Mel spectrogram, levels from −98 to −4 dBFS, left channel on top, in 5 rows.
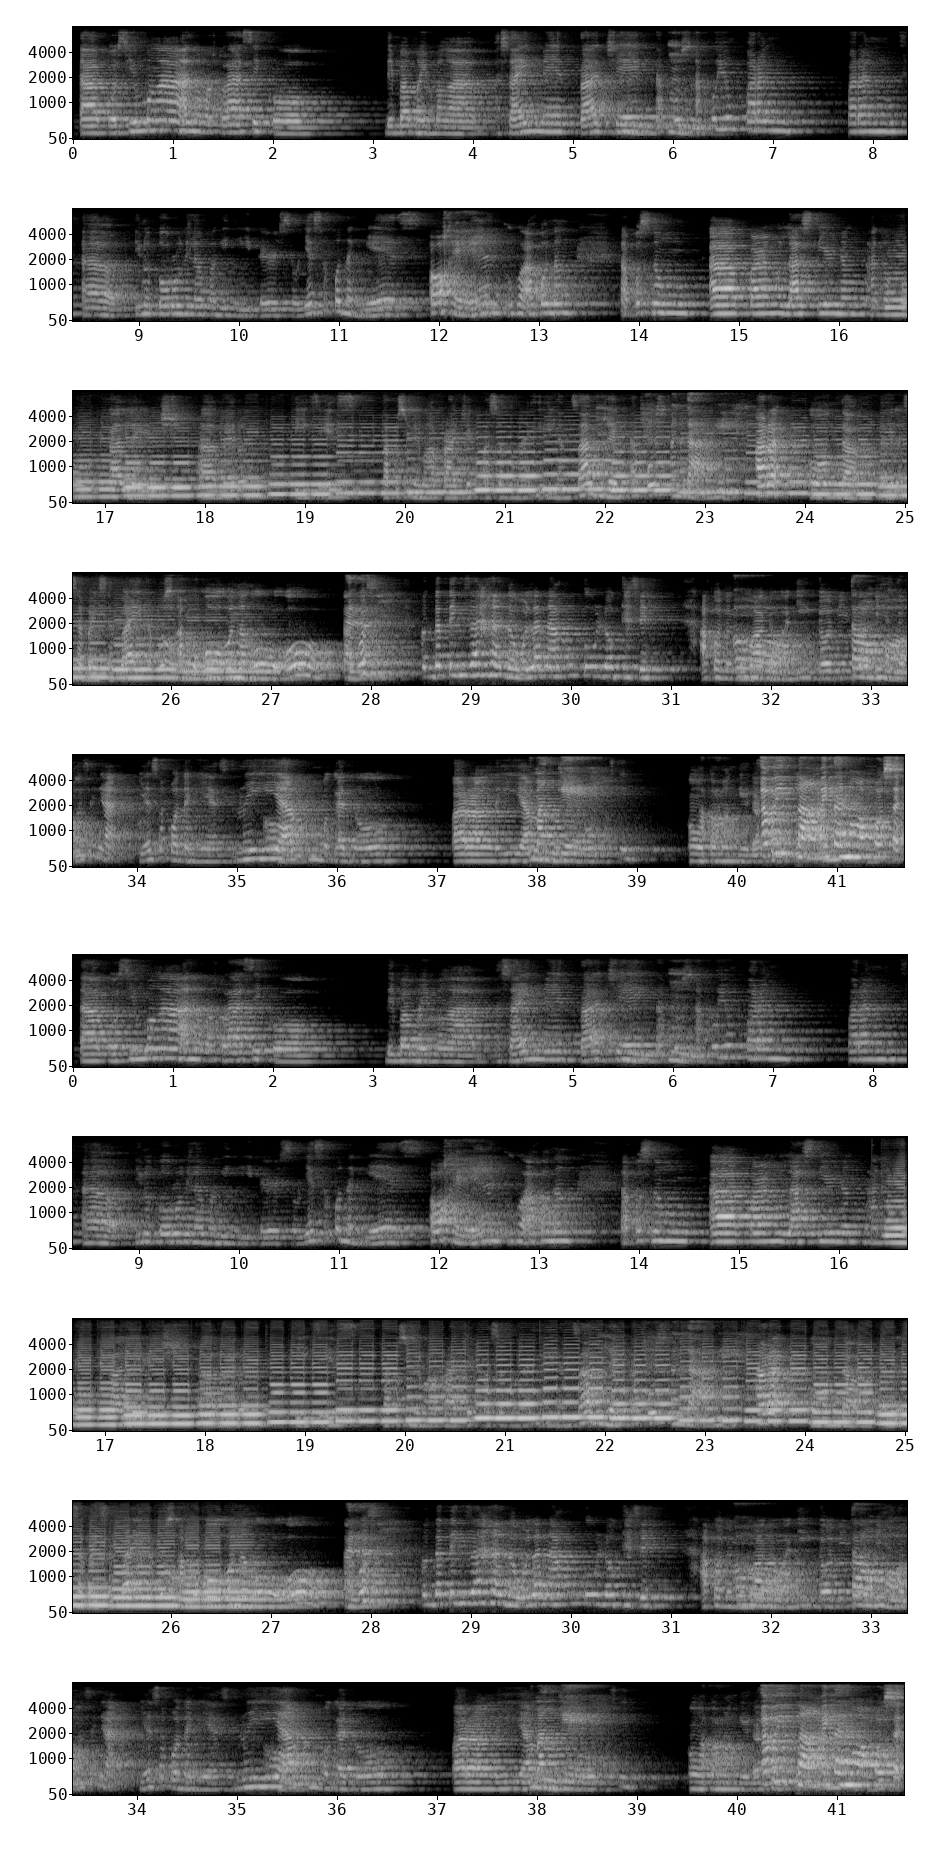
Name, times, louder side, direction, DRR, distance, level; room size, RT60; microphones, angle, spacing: voice 1, 0.1-2.4 3.1-7.2 7.7-11.8 12.3-18.6 18.9-19.5 19.8-22.8 23.5-23.8 24.0-28.1 28.5-30.8 31.1-36.5 37.1-39.0 39.5-40.5 40.8-41.0, left 1 dB, 70° left, 3 dB, 1.5 m, -34 dB
voice 2, 5.5-6.3 11.9-12.5 21.9-23.4 25.9-26.2 26.7-26.8 27.7-28.0 31.6-32.5 32.8-33.4 35.3-35.7 37.9-38.7 39.7-41.6, left 2 dB, 45° left, 1 dB, 1.4 m, -31 dB
Wind instrument woodwind instrument, 16.4-27.3, right 4 dB, 35° right, 0.4 m, -28 dB
14.5 x 13.0 x 2.3 m, 1.3 s
head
